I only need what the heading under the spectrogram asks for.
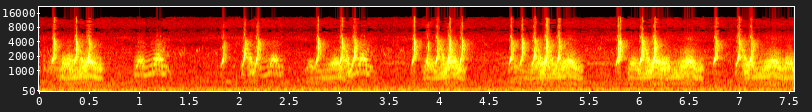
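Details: Morning calls of a female quail, given as quick bursts of bright, clipped chirps over a nasal undertone, one burst roughly every second, a faint electrical hum running underneath.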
